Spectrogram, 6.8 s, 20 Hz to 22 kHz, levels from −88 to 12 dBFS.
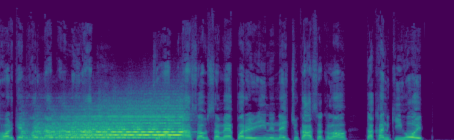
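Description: From 0.31 to 3.15 s a feedback howl builds around 1 kHz, pulsing about every 200 ms, peaking about 12 dB over the speech as the loop keeps gaining.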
